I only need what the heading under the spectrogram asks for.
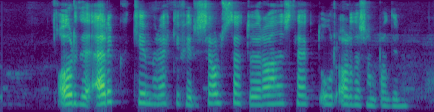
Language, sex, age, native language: Icelandic, female, 50-59, Icelandic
